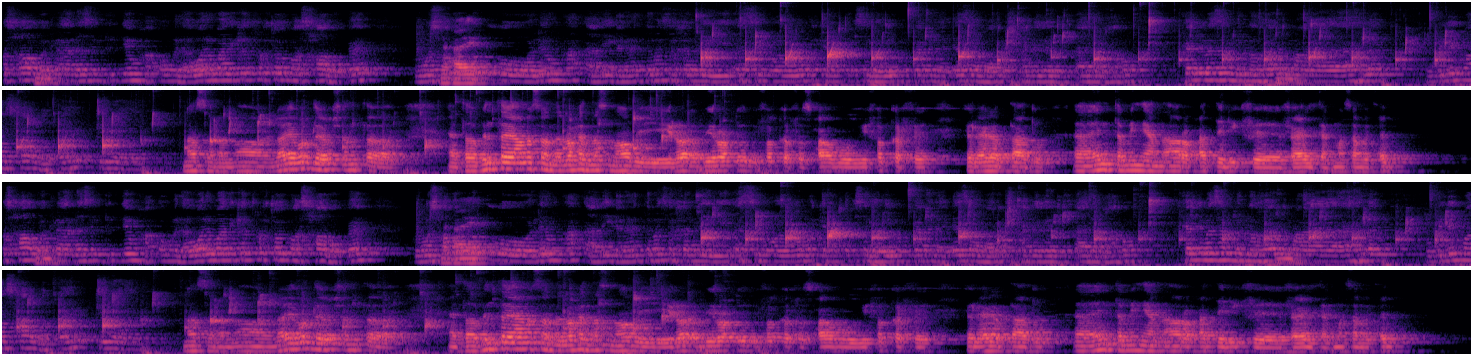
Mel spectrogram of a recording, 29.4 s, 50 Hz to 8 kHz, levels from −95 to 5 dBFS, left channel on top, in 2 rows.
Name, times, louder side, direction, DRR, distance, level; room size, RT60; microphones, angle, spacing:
voice 1, 0.0-3.8 4.1-13.8 14.2-16.1, right 1 dB, 25° right, -6 dB, 1.3 m, -48 dB
Water tap faucet / Sink (filling or washing) / Drip, 6.7-22.7, left 2 dB, 30° left, 0.5 m, -46 dB
voice 2, 16.5-23.9 24.3-25.1 25.4-28.6, left 3 dB, 75° left, 3 dB, 0.5 m, -33 dB
6.7 x 2.3 x 2.5 m, 0.94 s
head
